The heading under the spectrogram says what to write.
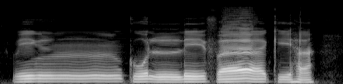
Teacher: maka cara membacanya samarkan nunnya kepada huruf Kaf minkku langsung kepada makhraj huruf Kaf Min kulli fakihah P falfa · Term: bacaan Ikhfa, ikhfa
